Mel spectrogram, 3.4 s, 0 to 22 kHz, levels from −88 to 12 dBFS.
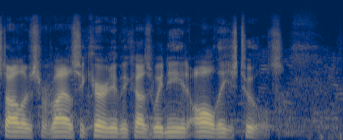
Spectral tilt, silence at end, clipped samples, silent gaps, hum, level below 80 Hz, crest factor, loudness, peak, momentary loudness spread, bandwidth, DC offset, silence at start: -5 dB/octave; 0.6 s; under 0.1%; none; none; -72 dBFS; 18 dB; -24 LUFS; -6 dBFS; 10 LU; 14.5 kHz; under 0.1%; 0 s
